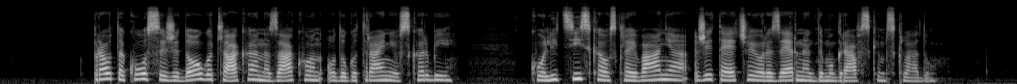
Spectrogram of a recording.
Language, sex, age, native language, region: Slovenian, female, 30-49, Slovenian, Central Slovenia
